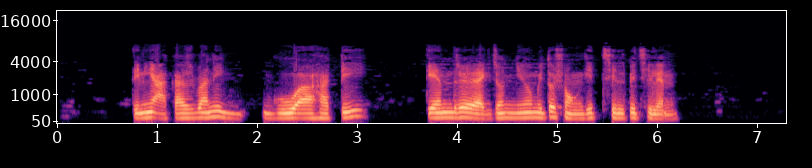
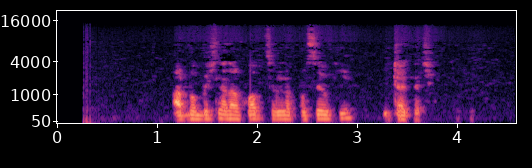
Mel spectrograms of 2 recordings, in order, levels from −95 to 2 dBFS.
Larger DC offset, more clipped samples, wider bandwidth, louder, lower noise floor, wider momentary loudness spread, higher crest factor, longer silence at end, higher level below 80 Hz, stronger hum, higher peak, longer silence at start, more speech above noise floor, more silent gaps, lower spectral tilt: neither; neither; second, 6.6 kHz vs 14 kHz; first, -16 LUFS vs -24 LUFS; first, -81 dBFS vs -65 dBFS; second, 9 LU vs 15 LU; second, 16 dB vs 22 dB; first, 1.1 s vs 0.85 s; about the same, -58 dBFS vs -58 dBFS; neither; first, 0 dBFS vs -4 dBFS; first, 0.8 s vs 0.3 s; first, 66 dB vs 43 dB; neither; first, -8 dB/octave vs -6.5 dB/octave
